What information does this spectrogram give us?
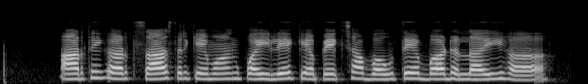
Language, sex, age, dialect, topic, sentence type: Magahi, female, 18-24, Western, banking, statement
